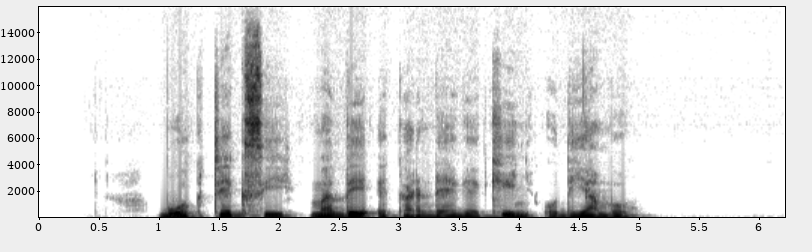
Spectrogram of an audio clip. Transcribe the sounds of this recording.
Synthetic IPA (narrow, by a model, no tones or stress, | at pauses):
bwoktɛksimad̪eʔɛkarndɛɡɛkʰiɲo̰d̪ɪja̰mbo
